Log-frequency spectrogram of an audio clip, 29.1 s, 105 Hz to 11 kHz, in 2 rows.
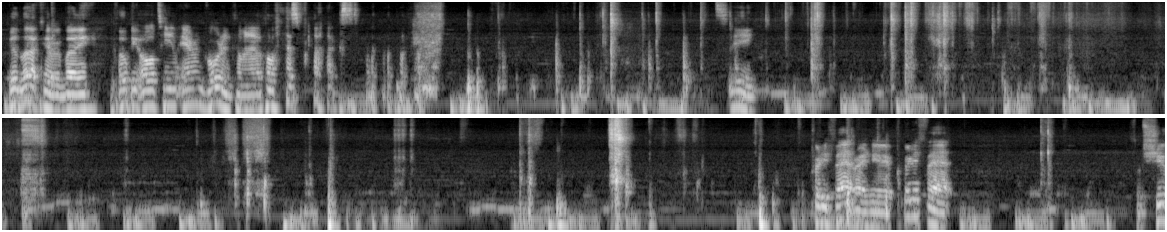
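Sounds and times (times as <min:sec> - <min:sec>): plastic shrink wrap crinkling: 0:09.5 - 0:10.4, 0:11.0 - 0:14.0.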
